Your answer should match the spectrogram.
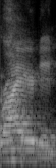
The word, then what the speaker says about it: Riordan: Um in the last Riordan just because it's a long time to figure out that it rhymes with fireman and that's how he tells people.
